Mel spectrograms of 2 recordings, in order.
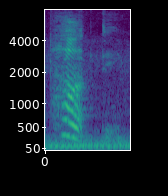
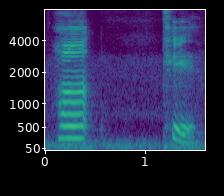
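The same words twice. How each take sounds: First: Said in the usual way. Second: "Humpty" with a clear gap between Hump and ty; split into syllables. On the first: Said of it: "How many syllables i-, is in Humpty?". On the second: Shown as a demonstration. Teacher showing the two syllables, "Humpty" pulled apart. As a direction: break "Humpty" into two held beats, higher. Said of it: "It has two syllables".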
